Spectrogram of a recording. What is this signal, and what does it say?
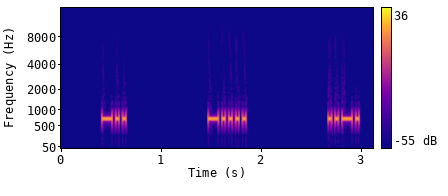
Morse code, heard as a keyed tone, about 36 wpm, spaced as for 10 wpm, 700 Hz. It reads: D6F
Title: USA Call Signs - 8x Character Spacing - 35wpm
